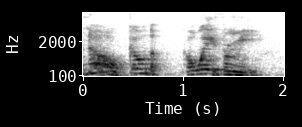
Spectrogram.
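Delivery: mock angry, high, hostile dismissive snap. Retelling a movie scene where a man snaps at a kid: imitating someone snapping angrily. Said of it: "the guy just snaps him like".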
